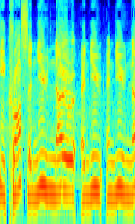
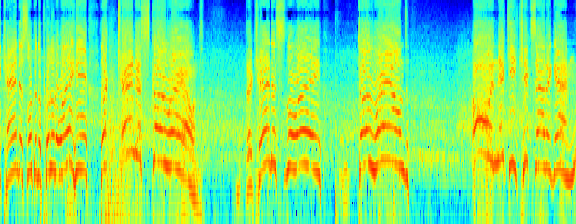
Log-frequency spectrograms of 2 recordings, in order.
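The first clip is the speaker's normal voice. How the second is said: excited play-by-play; 8 semitones higher than usual. Acted. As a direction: call the action like it's huge. Live wrestling play-by-play.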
